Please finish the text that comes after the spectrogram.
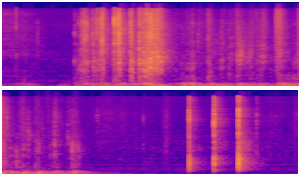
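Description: Tarot cards are shuffled close up in a soft riffling flurry lasting a few seconds, followed by three sharp taps as the deck settles.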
